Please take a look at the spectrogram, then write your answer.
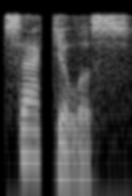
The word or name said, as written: sacculus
